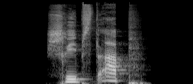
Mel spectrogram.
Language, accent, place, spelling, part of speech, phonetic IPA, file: German, Germany, Berlin, schriebst ab, verb, [ˌʃʁiːpst ˈap], De-schriebst ab.ogg
- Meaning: second-person singular preterite of abschreiben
